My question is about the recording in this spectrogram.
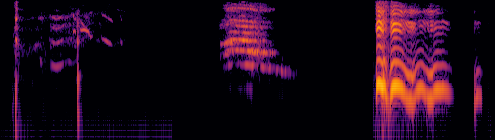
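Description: A cat meows a few times: drawn-out, wavering harmonic cries separated by quiet gaps. The loudest, longest call comes near the end and is followed by one brief, short mew.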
